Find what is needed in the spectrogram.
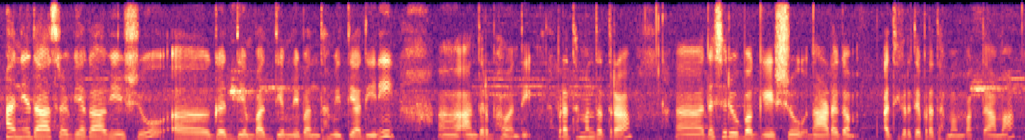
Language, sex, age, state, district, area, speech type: Sanskrit, female, 18-30, Kerala, Thrissur, urban, spontaneous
